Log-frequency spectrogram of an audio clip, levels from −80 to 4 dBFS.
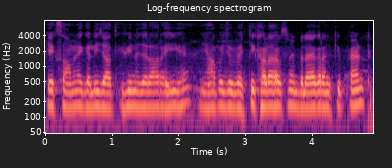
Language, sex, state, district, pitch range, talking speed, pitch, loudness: Hindi, male, Chandigarh, Chandigarh, 155-165 Hz, 255 wpm, 160 Hz, -17 LUFS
